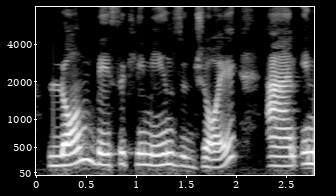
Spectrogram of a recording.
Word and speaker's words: Lawm: Pronunciation है L, I mean spelling is LAWM. Lom basically means joy and in Mizo, and this brand is called Lom from the Hills.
